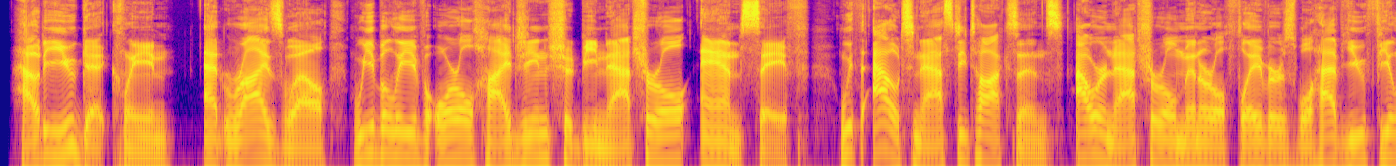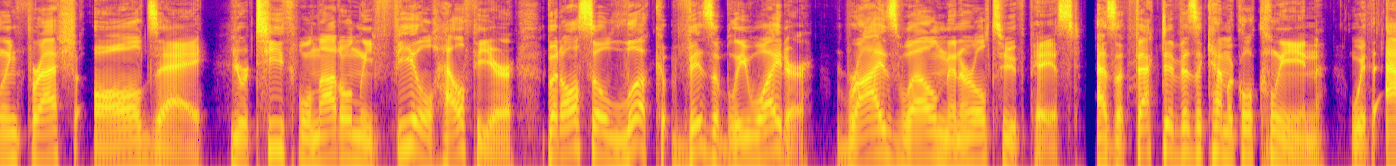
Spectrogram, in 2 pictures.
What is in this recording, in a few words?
voice over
